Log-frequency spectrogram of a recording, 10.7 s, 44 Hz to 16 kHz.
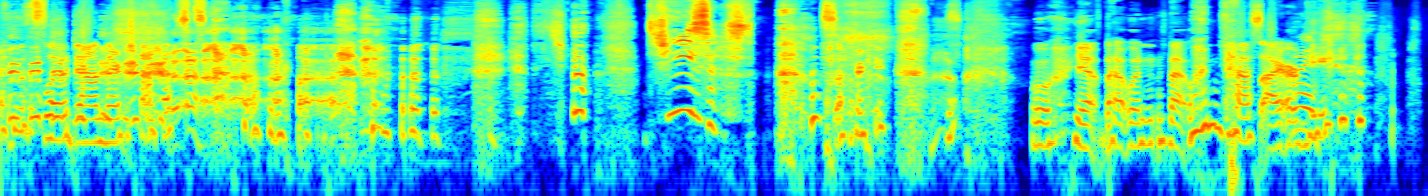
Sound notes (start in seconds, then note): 0.0 laughter slows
